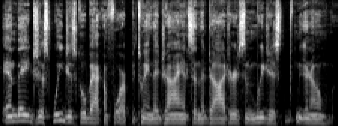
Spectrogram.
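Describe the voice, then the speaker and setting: An older man hosting a casual interview, joking and gently putting himself down as he talks. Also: mid-range voice, steady tone, normal speed. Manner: jokey, self-deprecating. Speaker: interview host, musician. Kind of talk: casual chat.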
